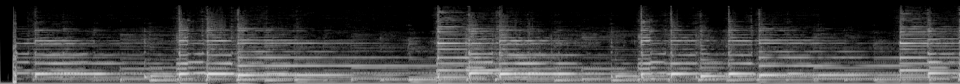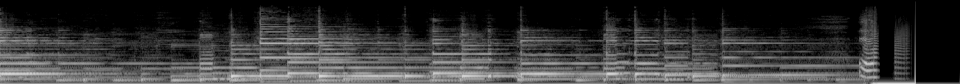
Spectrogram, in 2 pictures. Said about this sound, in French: je vous laisse avec euh, … de bien entendu …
